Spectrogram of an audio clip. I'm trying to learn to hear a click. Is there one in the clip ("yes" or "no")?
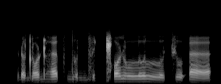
yes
